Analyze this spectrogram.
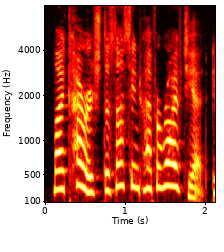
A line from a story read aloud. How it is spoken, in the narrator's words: exclaimed Mr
